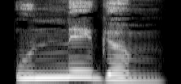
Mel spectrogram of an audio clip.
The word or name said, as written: ಉನ್ನೆಗಂ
